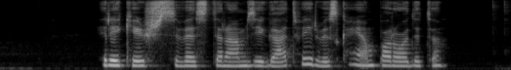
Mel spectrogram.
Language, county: Lithuanian, Vilnius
